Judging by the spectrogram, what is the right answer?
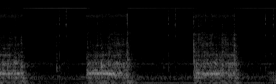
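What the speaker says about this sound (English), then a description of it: "if we run this function, the motor will turn" A stepper motor driven by an Ethernet JSON controller turns one full revolution at full step, giving repeated mechanical whirring bursts with short pauses between them. The sound is close and steady, with no talk.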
